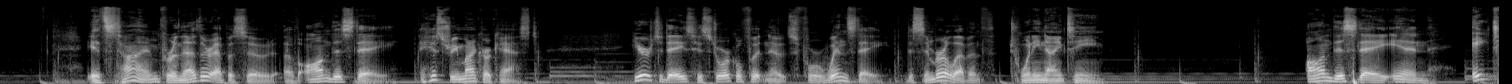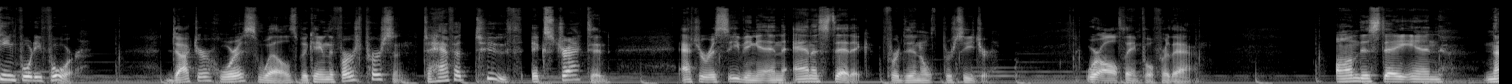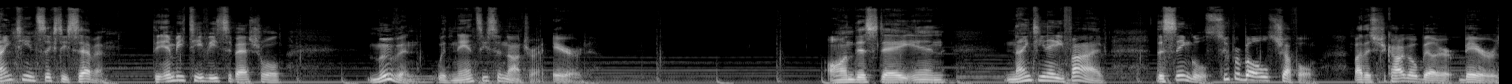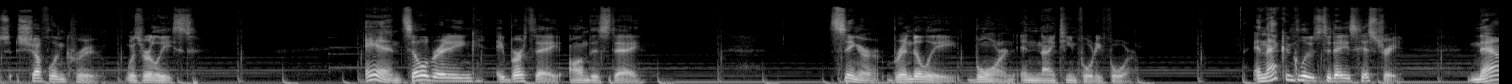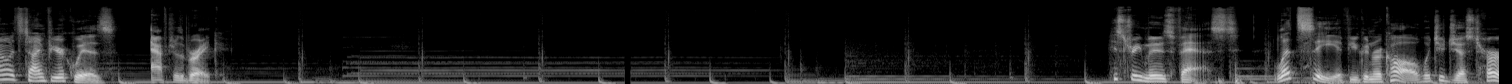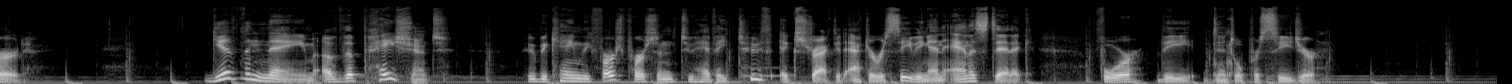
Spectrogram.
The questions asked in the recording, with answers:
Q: Give the name of the patient who became the first person to have a tooth extracted after receiving an anesthetic for the dental procedure.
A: That patient was Dr. Horace Wells back in 1844.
